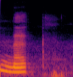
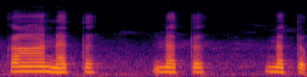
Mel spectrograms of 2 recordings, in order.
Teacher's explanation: تا کے اوپر آپ نے سانس چلانا ہے، اگر آپ نے سانس روکا تو بنے گا کانت، نت، نت، وہ دیکھیں باؤنس ہو رہا ہے، جیسے اچھل جاتی ہے آواز، تو وہ آواز کو اچھالنا نہیں ہے بلکہ سانس کو ہلکا سا چلتے رہنے دینا ہے تاکہ قلقلہ کسی جو صفت ہے وہ پیدا نہ ہو۔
